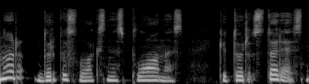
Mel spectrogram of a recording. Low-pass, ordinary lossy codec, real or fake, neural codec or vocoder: 14.4 kHz; MP3, 64 kbps; fake; vocoder, 44.1 kHz, 128 mel bands, Pupu-Vocoder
